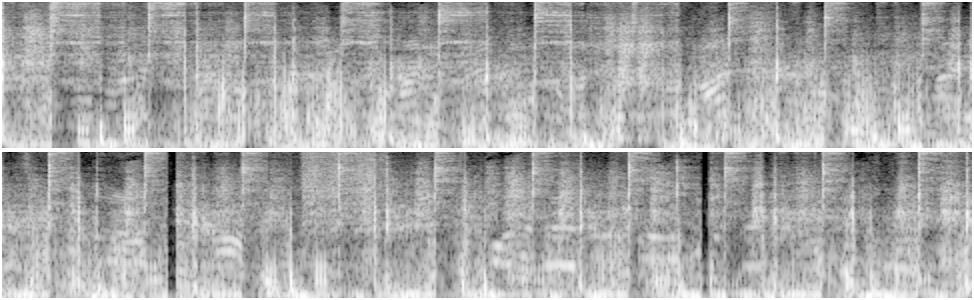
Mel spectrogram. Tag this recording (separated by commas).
Speech, Vehicle, Water vehicle, Music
